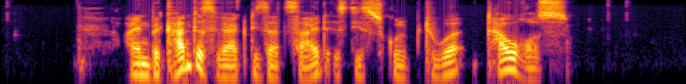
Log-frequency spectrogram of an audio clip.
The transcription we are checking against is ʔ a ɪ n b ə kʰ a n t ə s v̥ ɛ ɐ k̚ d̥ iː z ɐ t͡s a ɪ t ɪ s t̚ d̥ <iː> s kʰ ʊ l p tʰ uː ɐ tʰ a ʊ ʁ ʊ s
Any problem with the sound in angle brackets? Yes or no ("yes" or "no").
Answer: no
